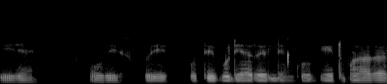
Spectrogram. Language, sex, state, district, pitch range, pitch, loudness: Marwari, male, Rajasthan, Churu, 90-100 Hz, 95 Hz, -40 LUFS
